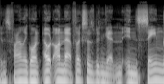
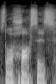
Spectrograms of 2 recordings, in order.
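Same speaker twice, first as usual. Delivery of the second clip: British accent; 3 semitones lower than usual. Saying a show title as the British say it, British accent. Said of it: "as they say in the British accent".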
